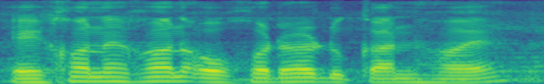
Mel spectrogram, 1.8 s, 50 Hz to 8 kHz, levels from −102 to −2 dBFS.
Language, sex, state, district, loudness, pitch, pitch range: Assamese, male, Assam, Hailakandi, -16 LUFS, 140 Hz, 125-155 Hz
